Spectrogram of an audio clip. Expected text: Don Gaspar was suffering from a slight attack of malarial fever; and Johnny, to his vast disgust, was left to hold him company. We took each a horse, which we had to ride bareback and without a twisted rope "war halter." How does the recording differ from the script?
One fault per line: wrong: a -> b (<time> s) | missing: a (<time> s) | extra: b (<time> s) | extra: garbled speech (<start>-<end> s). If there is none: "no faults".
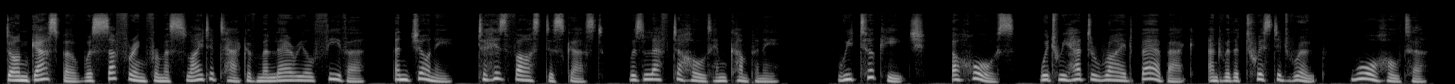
wrong: without -> with (12.2 s)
